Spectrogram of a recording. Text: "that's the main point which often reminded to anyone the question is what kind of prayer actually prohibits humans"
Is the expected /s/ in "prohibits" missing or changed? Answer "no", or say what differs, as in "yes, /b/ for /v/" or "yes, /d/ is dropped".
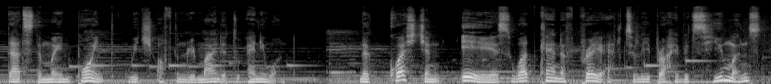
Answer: no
